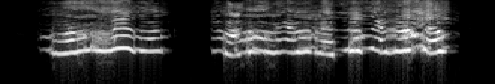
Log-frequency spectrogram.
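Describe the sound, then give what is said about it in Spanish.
A dog howls and moans in long, wavering vocal bursts that rise and fall like speech, three drawn-out phrases with brief pauses between. “Y la pongan ese video, Luis, y que la gente diga qué estaba diciendo el perro.”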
